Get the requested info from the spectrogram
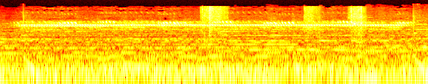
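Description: Soft background music holding a steady drone, with a thin, high, steady insect-like trill and regular chirps over it. A few short hissy bursts come about halfway through and near the end.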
